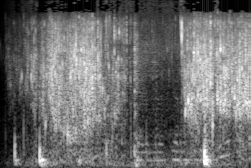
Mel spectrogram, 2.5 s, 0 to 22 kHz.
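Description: Volunteers in Alamos pour water steadily onto newly planted agaves, nearly 400 of them, a hissing splash with a few soft thumps and sloshes as the flow shifts, growing slightly louder toward the end.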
